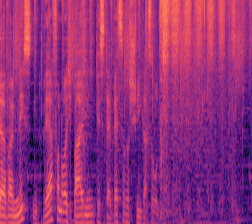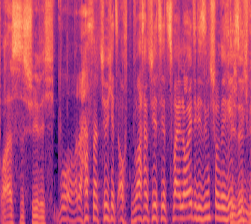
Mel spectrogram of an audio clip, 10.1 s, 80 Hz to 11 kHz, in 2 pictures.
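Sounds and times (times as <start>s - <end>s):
speech: 0.0s - 3.2s, 5.1s - 10.0s.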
